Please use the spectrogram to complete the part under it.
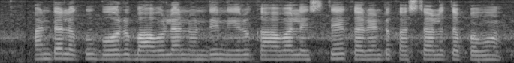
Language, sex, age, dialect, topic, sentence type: Telugu, female, 18-24, Utterandhra, agriculture, statement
